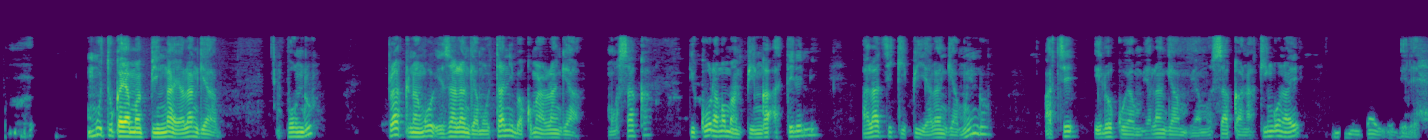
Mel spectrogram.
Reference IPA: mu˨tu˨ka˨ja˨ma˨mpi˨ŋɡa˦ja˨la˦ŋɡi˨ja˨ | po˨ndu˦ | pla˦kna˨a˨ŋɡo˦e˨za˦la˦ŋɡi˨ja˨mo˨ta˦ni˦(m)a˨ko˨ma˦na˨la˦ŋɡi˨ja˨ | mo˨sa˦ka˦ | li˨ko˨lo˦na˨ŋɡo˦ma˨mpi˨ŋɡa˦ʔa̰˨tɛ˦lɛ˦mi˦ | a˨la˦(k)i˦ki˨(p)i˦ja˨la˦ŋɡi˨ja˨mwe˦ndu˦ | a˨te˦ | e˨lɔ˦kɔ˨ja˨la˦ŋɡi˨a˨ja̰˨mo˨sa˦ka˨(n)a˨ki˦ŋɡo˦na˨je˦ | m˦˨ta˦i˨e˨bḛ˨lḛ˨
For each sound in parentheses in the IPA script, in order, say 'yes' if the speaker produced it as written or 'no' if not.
no, no, yes, yes

